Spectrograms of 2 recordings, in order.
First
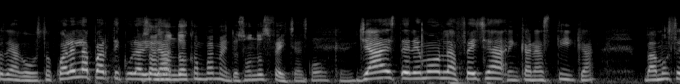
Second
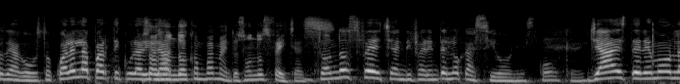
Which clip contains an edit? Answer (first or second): first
